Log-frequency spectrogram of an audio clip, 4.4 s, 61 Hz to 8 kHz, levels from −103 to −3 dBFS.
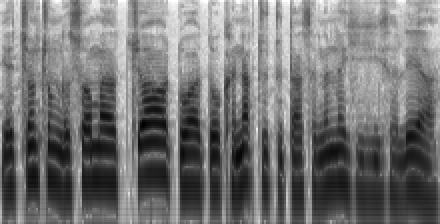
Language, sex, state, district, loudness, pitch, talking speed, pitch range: Wancho, male, Arunachal Pradesh, Longding, -15 LUFS, 140 Hz, 245 wpm, 130-160 Hz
